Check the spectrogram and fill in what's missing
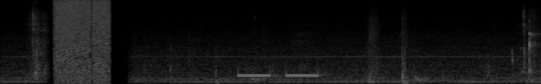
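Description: Phone dialing a call, heard as a burst of static and a sharp dropout followed by two short steady tones over a low constant hum, then faint clicks.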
